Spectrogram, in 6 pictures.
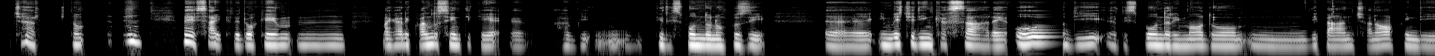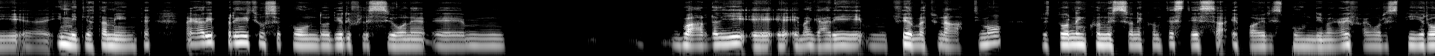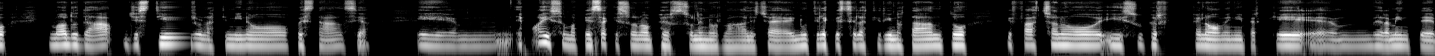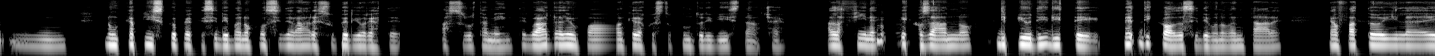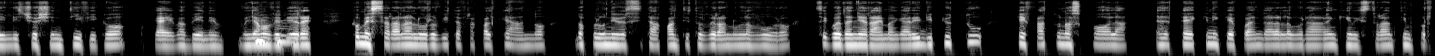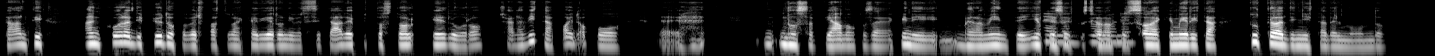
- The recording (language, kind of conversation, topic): Italian, advice, Come posso superare la paura del giudizio degli altri?
- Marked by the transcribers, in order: distorted speech; throat clearing; other background noise; tapping; other noise; "cioè" said as "ceh"; laughing while speaking: "ehm"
